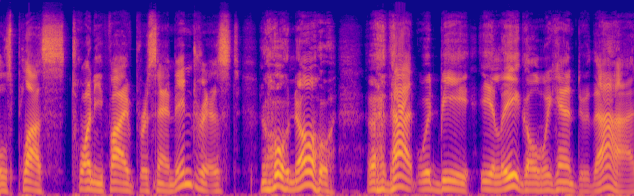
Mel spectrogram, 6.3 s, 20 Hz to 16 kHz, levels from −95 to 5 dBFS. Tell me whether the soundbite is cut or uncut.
uncut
